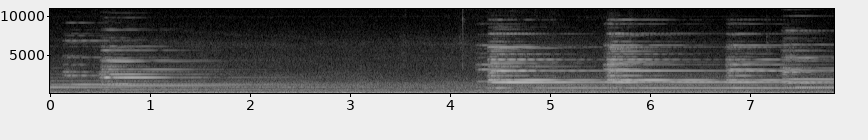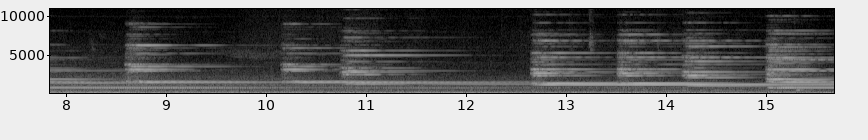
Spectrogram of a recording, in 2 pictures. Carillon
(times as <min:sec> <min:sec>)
0:04.2 0:15.6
